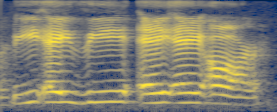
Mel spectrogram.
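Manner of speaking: each letter of "B A Z A A R" said slowly and separately; spelling out letters. Shown as a demonstration. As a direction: dictate the letters one by one for the class. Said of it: "Right, bazaar".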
